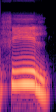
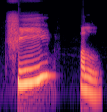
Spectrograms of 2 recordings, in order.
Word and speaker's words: feel: Let's see here, सी, हम इसको बोलते हैं फील, फील। फी के फौरन बाद हम ला को ऐड कर दे रहे हैं, लेकिन अमेरिकन इसको बोलते हैं फी अल।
